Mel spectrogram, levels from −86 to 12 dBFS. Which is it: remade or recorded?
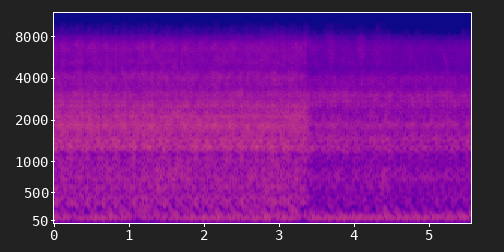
remade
